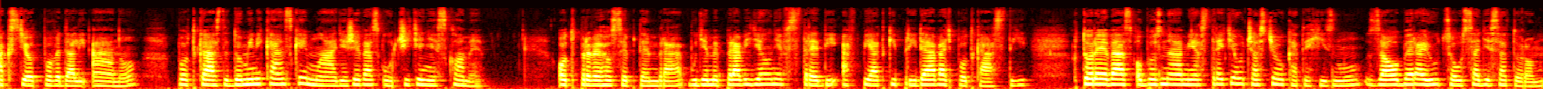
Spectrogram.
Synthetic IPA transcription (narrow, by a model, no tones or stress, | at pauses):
akscɛɔt̪̚pɔʋɛd̪aliʔaːnɔpɔt̪kazd̪d̪ɔminikaːnskɛjmlaːɟɛʒɛʋaːzuɾt͡ʃicɛɲɛsklamɛ | ɔt̪pr̩ʋɛːɦɔsɛpt̪ɛmbɾabuɟɛmɛpɾaʋiɟɛlɲɛfst̪ɾɛd̪iʔafpɪat̪kipɾid̪aːʋacpɔt̪kaːst̪ikt̪ɔɾɛːʋaːzɔbɔznaːmɪast̪ɾɛcɔʊt͡ʃascɔʊkat̪ɛxizmuzaɔbɛɾajuːt͡sɔʊsaɟɛsat̪ɔɾɔm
